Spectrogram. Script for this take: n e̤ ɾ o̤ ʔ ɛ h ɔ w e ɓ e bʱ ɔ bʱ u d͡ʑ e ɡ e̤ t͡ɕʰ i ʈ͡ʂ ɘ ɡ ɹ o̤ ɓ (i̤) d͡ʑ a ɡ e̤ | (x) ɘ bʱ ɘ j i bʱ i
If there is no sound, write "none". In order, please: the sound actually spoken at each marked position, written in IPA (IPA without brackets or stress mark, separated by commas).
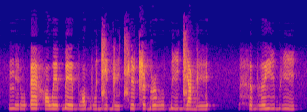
i, h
